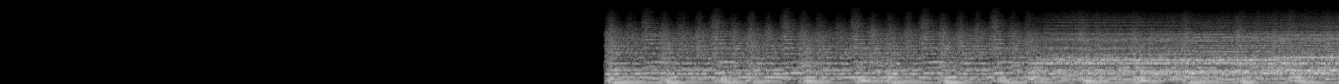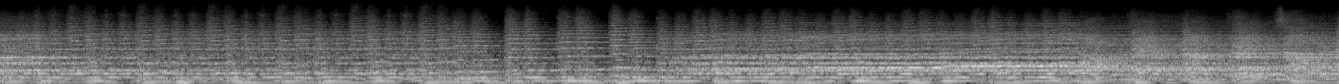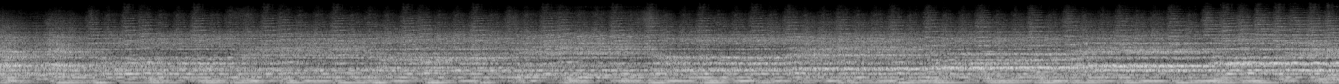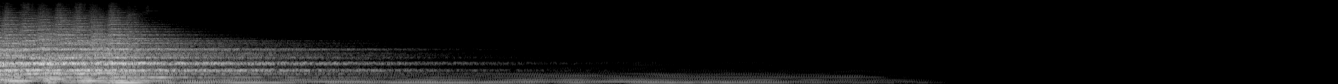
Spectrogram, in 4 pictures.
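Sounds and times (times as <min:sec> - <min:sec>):
orchestra: 0:06.1 - 0:44.6
choir: 0:06.2 - 0:45.1.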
